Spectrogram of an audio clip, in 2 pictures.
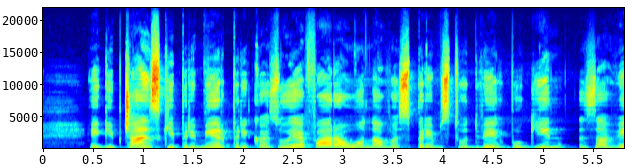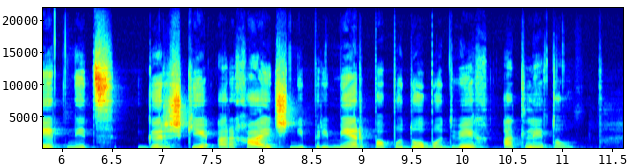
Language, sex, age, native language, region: Slovenian, female, 30-49, Slovenian, Savinja region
